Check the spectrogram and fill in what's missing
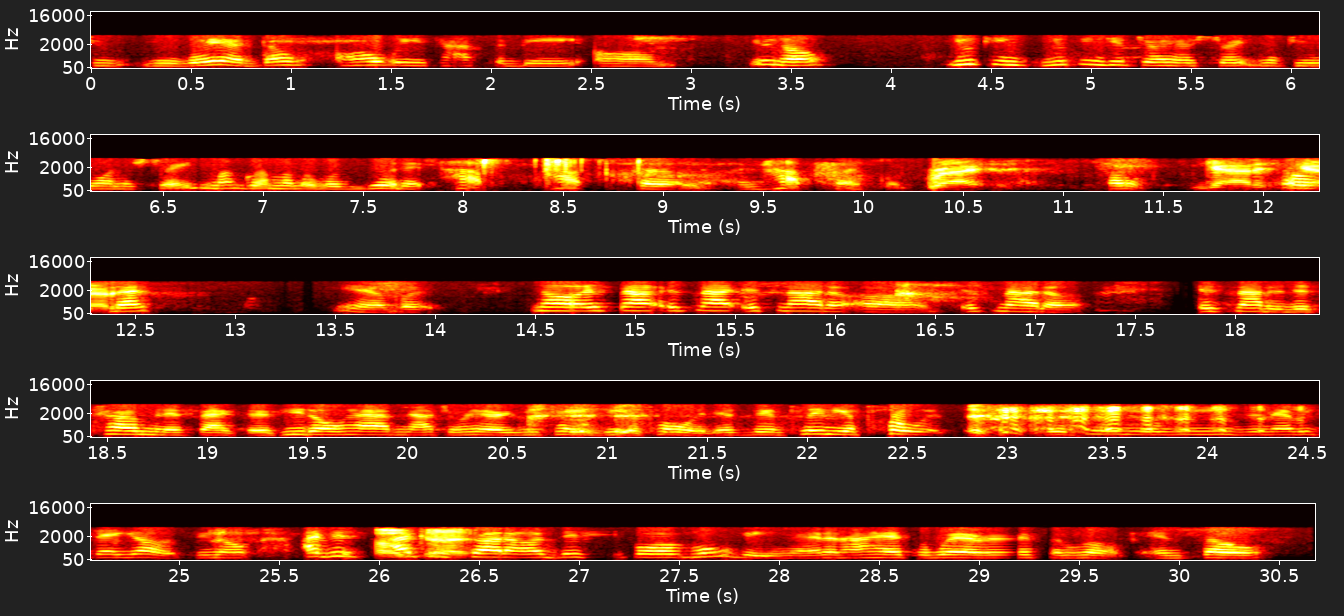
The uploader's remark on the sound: Opens up the lines to chat with his audience.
